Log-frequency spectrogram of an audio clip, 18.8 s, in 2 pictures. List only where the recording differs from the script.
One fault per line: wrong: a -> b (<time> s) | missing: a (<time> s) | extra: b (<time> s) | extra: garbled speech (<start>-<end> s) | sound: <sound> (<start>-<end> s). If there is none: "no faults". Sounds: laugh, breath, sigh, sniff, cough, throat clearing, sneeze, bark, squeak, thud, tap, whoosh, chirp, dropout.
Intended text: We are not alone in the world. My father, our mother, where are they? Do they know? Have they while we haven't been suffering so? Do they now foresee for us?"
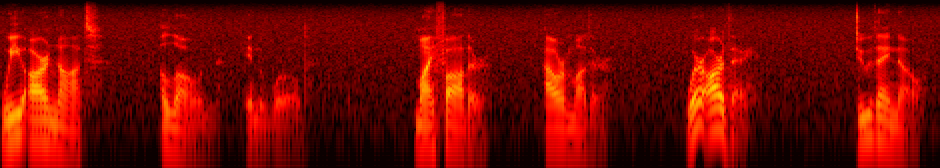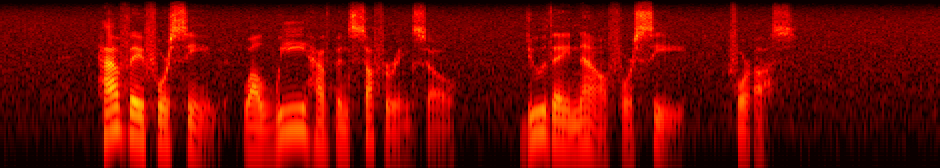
extra: foreseen (10.8 s)
wrong: haven't -> have (12.5 s)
